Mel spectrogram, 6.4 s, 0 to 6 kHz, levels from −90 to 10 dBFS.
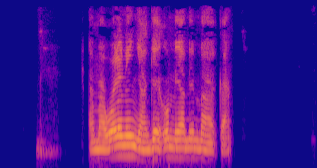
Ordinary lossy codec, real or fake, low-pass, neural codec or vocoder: MP3, 32 kbps; real; 5.4 kHz; none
